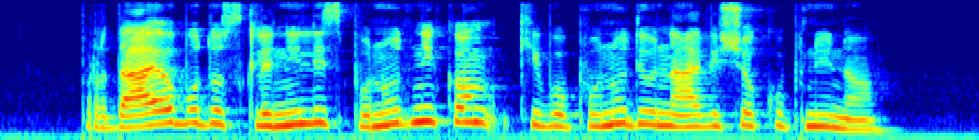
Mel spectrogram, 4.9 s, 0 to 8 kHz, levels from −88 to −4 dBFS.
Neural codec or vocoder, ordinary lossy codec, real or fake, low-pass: none; none; real; 7.2 kHz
